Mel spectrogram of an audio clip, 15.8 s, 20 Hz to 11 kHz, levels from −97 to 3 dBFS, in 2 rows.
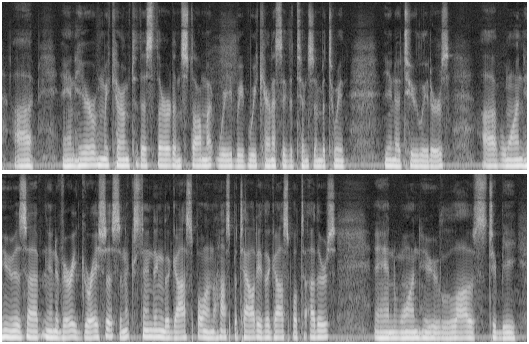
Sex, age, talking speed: male, 50-69, 200 wpm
